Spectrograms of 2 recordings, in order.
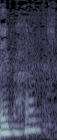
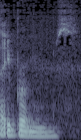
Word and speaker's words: Abrams: Abrams, isn't it? – Abrams. Was it Abrahams? No, it's Abrams.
